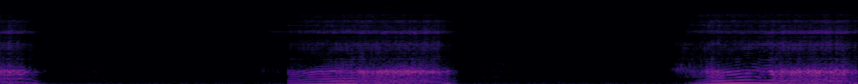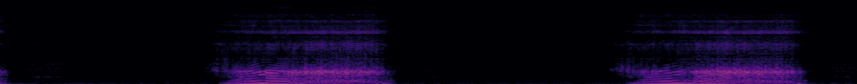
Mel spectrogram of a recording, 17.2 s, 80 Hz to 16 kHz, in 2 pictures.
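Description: Loud rattling snores on each breath in, about 15 breaths a minute, with quiet breathing out between them.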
